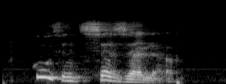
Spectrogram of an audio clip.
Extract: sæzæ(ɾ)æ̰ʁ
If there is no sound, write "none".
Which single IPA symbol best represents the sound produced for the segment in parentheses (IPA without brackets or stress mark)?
l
